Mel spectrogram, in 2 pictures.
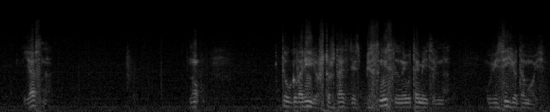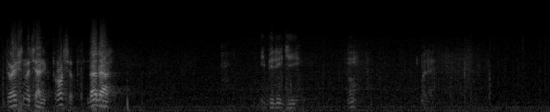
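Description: A man speaks sternly and close by.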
